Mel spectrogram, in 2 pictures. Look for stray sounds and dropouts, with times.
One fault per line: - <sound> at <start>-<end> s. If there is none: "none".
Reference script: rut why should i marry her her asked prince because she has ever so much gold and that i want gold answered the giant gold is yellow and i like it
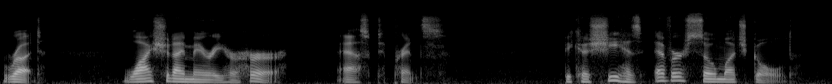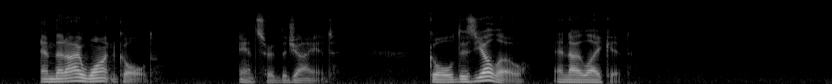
none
